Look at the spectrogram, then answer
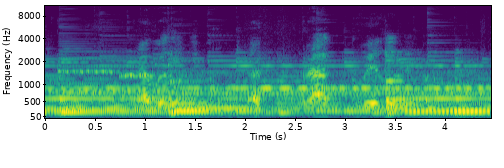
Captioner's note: speak in Georgian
